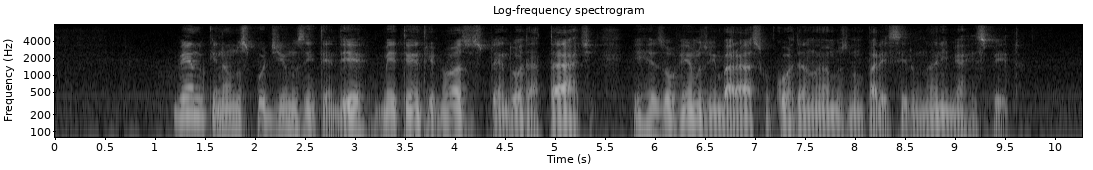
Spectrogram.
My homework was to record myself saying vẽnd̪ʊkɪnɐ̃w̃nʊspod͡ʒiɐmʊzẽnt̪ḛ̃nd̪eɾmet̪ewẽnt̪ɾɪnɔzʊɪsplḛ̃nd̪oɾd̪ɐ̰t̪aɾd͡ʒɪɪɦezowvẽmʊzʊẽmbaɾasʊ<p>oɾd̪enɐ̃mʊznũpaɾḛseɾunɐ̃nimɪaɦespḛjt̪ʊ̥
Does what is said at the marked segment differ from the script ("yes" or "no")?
yes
